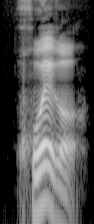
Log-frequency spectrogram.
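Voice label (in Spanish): "JUEGO", male; mekanta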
